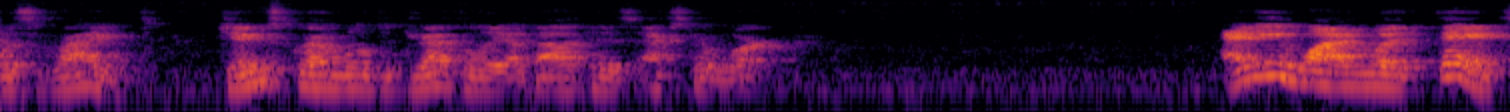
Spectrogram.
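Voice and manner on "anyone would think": slow, louder, lightly voiced sly remark; drawn out with a knowing dig; sly engine. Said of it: "said Douglas".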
